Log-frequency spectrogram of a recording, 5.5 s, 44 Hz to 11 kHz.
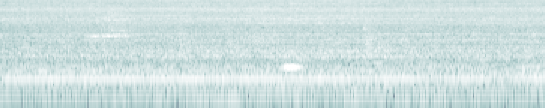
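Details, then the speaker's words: Bosch washing machine after rubber door seal replacement, spinning up to 1200 rpm: quiet, steady low hum with the drum turning evenly and no rubbing, scraping or knocking. The previous bad noise is gone; normal running. "they completely fix the washing machine you can see there's now no noise it's completely"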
